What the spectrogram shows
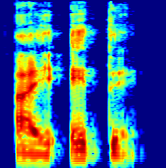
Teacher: the emphasis will be placed in an ascending way, the last one being the most stressed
